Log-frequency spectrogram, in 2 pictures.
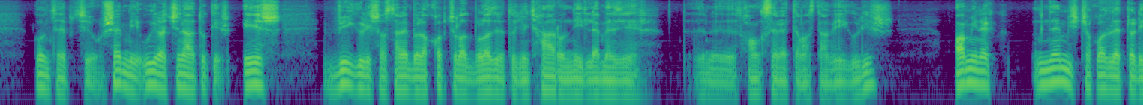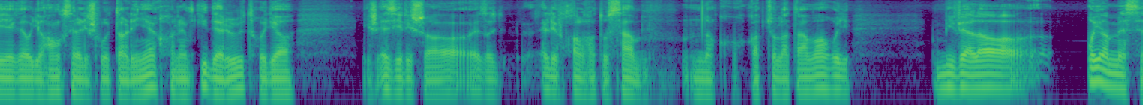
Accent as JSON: {"language": "Hungarian", "country": "Gabon", "said": "Gabonból származom"}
